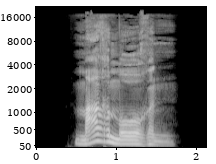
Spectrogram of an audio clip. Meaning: dative plural of Marmor
- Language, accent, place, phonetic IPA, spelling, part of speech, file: German, Germany, Berlin, [ˈmaʁmoːʁən], Marmoren, noun, De-Marmoren.ogg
